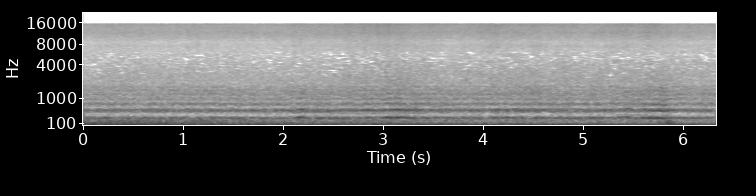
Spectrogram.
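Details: Honeybees crowding a big blue pollen feeder, feeding on ultra bee pollen, create a thick, steady low buzz with faint wavering tones drifting above the drone.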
